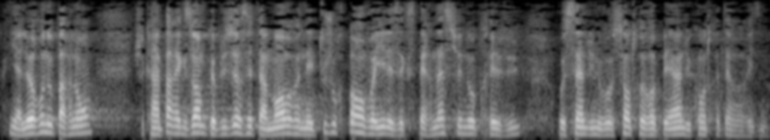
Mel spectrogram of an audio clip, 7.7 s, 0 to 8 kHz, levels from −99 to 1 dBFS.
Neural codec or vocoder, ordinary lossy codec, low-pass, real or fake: none; none; none; real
